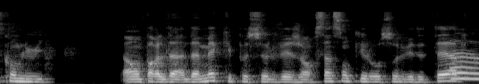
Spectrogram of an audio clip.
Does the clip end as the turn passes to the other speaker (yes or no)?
yes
